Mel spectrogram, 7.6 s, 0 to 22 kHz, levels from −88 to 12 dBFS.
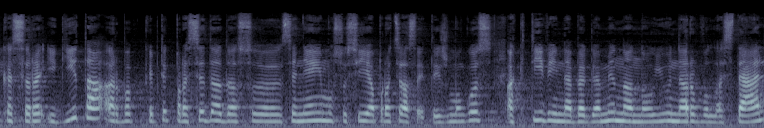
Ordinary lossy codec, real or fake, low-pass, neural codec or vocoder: MP3, 64 kbps; real; 14.4 kHz; none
